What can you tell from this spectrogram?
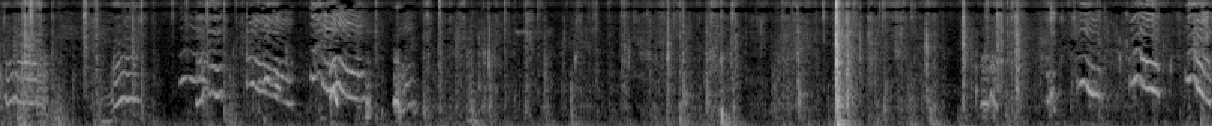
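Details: Nine Jindo puppies toddling and playing under the care of their mother, Sarang, give high, wavering whimpers and squeals in short rising and falling bursts, scattered through the clip with brief pauses and soft thumps of movement.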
